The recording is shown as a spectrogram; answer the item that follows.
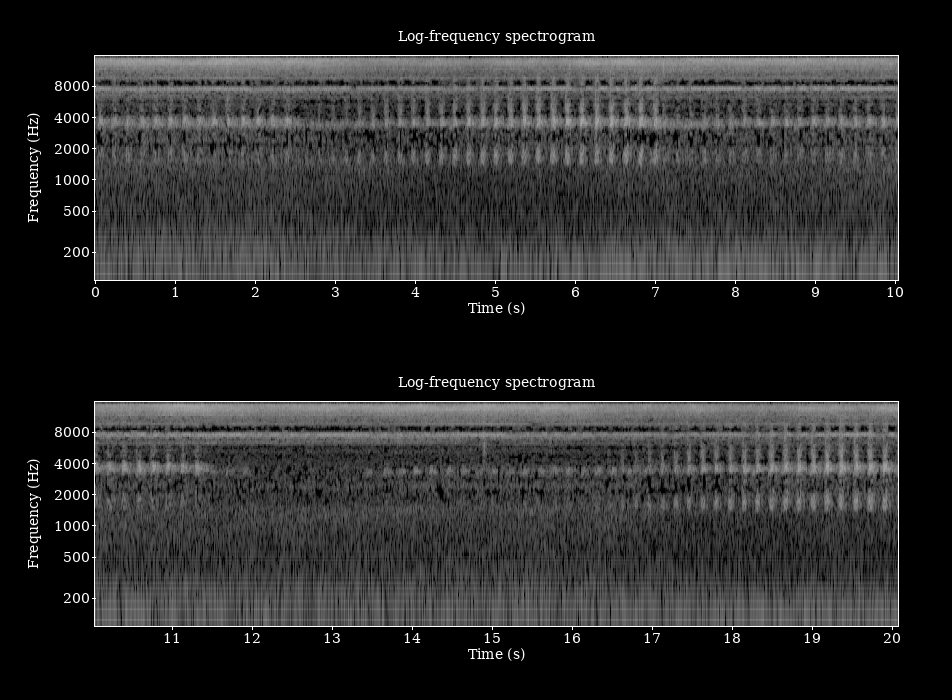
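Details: Night chorus of frogs in a rice paddy: trains of quick pulsed croaks come in bursts, loudest around five to seven seconds, then fade and return faintly, over a constant low hum and a high electrical-like tone.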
